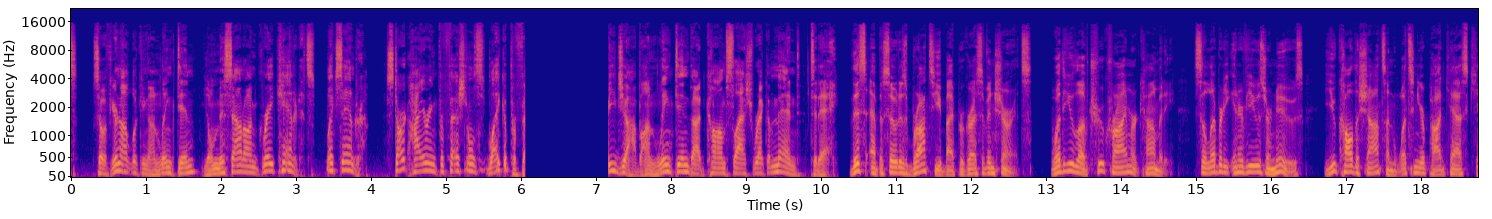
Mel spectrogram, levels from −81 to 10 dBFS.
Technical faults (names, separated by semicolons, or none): audio dropout to silence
